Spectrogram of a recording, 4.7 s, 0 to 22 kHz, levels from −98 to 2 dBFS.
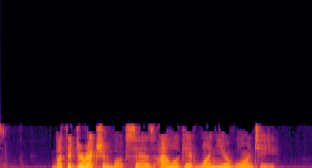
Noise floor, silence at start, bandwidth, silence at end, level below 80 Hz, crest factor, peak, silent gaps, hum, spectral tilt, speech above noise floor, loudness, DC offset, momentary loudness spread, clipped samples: -53 dBFS; 0 s; 6 kHz; 0.55 s; -52 dBFS; 20 dB; -2 dBFS; none; none; -4.5 dB/octave; 33 dB; -20 LUFS; under 0.1%; 11 LU; under 0.1%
